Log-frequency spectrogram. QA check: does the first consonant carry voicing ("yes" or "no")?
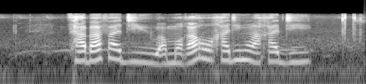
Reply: no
